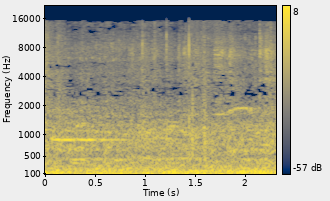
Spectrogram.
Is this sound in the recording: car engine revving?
no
